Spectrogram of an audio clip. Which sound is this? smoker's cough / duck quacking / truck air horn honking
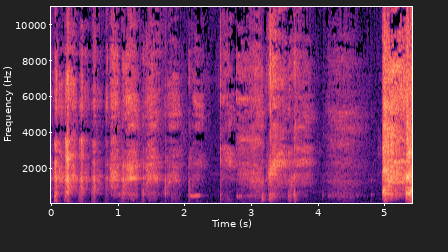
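smoker's cough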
